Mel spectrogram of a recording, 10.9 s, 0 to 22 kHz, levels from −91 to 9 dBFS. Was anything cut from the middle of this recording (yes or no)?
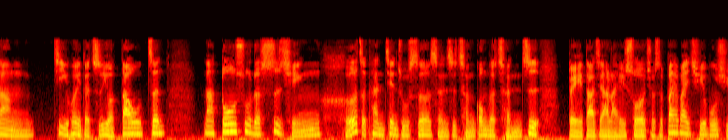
no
